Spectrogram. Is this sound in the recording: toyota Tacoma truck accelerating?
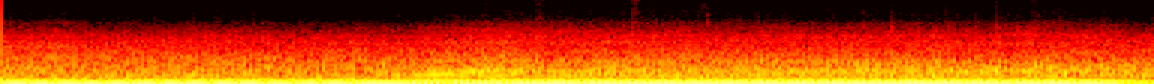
yes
